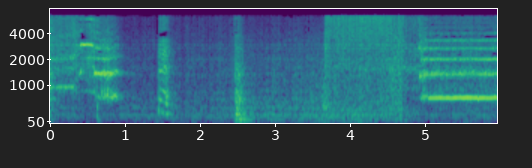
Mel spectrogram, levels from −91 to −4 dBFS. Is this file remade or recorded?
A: remade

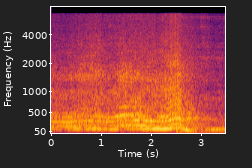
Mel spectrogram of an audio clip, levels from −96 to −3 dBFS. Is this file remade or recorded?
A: recorded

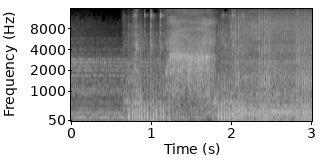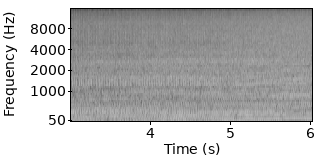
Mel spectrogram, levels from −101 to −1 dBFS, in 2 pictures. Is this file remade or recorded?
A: recorded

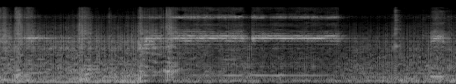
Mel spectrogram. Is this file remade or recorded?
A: remade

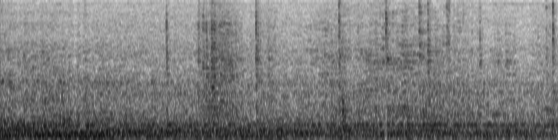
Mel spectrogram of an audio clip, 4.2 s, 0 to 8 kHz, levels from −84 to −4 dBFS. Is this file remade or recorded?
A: recorded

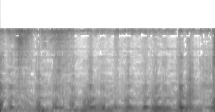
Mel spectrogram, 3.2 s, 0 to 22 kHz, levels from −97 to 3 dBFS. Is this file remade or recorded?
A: remade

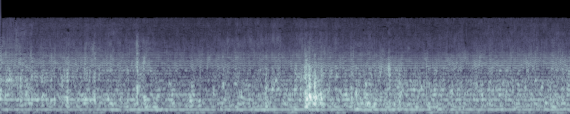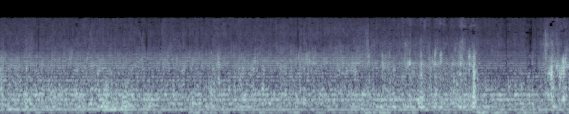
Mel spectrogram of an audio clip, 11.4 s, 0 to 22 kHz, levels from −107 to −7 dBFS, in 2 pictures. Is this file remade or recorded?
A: remade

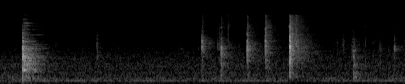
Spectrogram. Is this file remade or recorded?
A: recorded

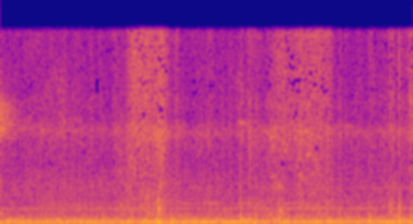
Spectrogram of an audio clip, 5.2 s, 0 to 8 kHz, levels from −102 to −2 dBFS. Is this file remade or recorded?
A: recorded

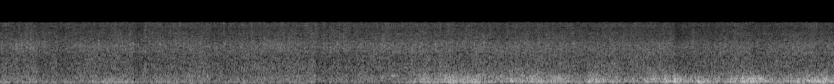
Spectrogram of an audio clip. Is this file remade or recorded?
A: recorded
